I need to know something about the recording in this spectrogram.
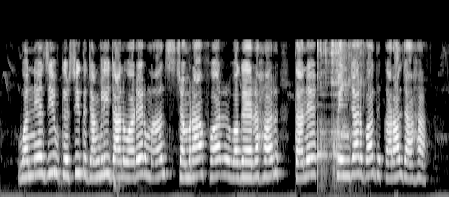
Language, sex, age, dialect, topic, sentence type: Magahi, female, 41-45, Northeastern/Surjapuri, agriculture, statement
